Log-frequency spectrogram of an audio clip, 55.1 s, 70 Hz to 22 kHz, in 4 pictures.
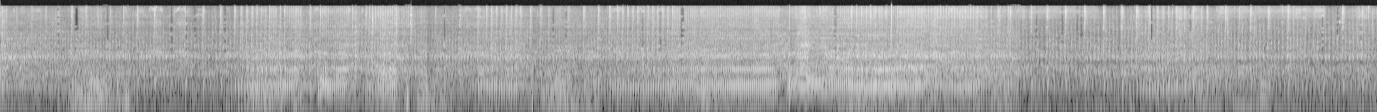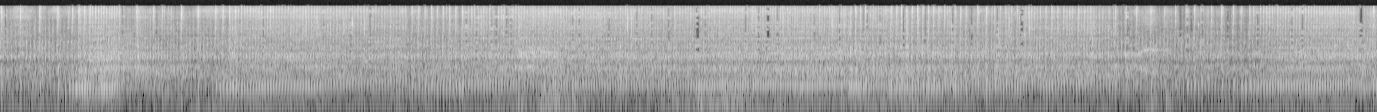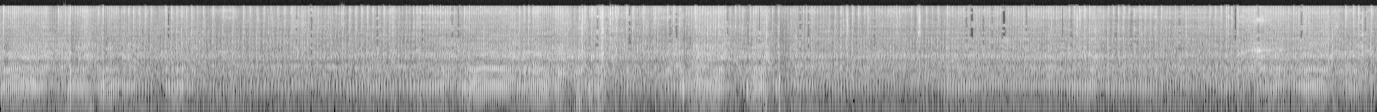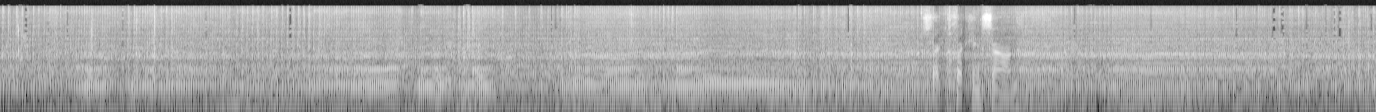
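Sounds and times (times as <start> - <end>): dirt bike engine revving: 0.0 - 55.0
bike clattering over stones: 38.1 - 43.2.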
